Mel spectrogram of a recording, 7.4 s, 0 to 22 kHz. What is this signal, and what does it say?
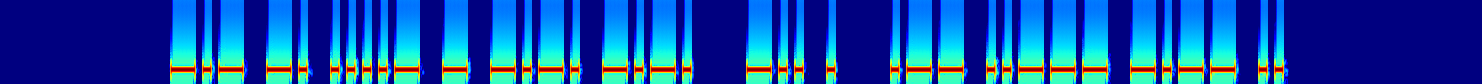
Morse code, heard as a keyed tone, about 32 wpm, 700 Hz. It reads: KN4TCC DE W2YI
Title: USA Callsign DE Callsign 30wpm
